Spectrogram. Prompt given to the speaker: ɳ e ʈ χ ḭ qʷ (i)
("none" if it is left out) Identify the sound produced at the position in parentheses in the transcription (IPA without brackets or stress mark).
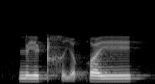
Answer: e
